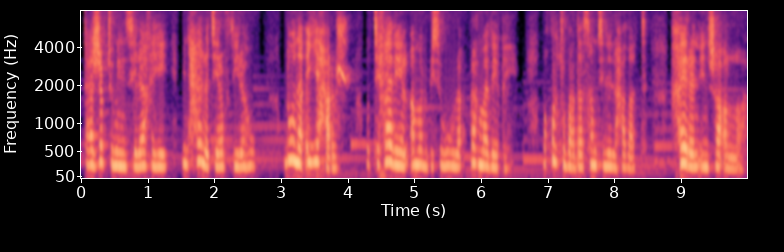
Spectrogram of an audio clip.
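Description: Fast-reading woman narrator. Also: fairly high pitch, a little mellow. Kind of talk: first-person story reading. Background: faint background music.

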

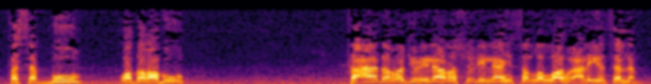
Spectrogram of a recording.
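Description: Male hadith teacher, high-pitched, measured and deliberate, muffled lo-fi recording. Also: a bit bright. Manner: measured, deliberate delivery with repeated phrases. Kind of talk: religious lesson, reading and explaining hadith. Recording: muffled, slightly lo-fi with faint ambient noise.

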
